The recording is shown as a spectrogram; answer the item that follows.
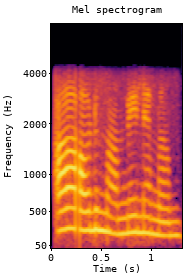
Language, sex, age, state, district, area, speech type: Telugu, female, 18-30, Telangana, Karimnagar, urban, conversation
